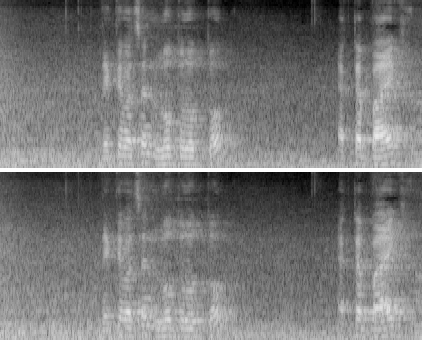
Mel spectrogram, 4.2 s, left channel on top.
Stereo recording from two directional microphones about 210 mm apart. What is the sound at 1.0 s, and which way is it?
Speech, 5° left (ahead or behind).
